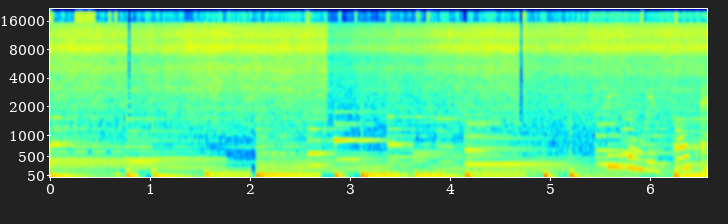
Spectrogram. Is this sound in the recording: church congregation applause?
no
